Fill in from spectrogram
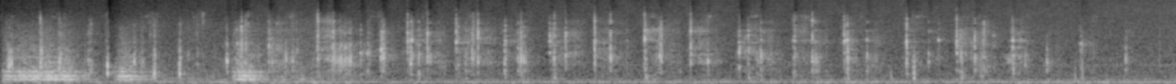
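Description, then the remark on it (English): Horse hooves clop on stone in a steady, even rhythm, sharp hollow knocks repeating a couple of times per second, with a brief low rumble near the start and no talking; Boccaccio rides a horse through a deserted city. “Riding proudly, the handsome Boccaccio heads further into the deserted city.”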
